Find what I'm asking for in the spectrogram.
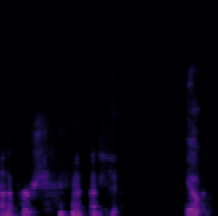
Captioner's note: chuckling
